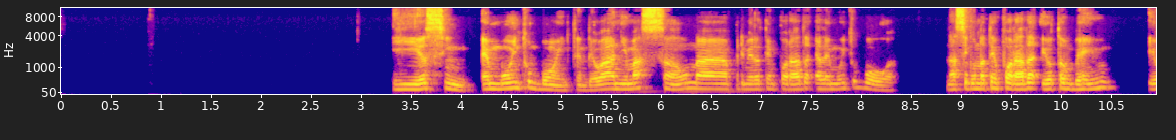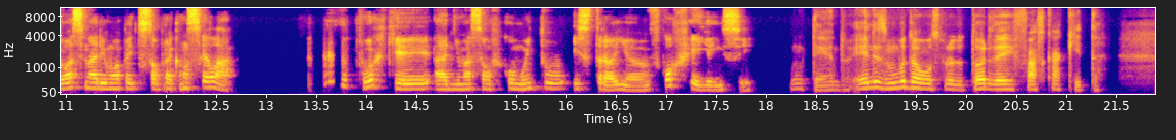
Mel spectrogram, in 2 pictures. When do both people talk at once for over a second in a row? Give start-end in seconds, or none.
none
